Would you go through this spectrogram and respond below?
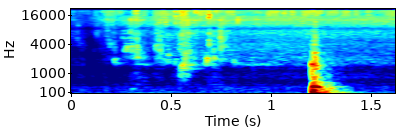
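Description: White vinegar is poured into running water in a kitchen sink to clean vegetables, giving a steady watery wash with a sharp splashing drip standing out near the end.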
